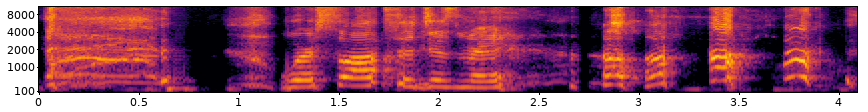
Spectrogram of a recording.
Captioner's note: laughs; laughing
